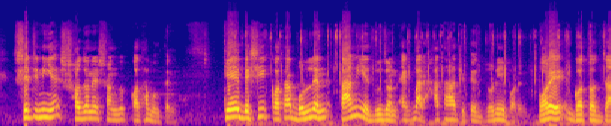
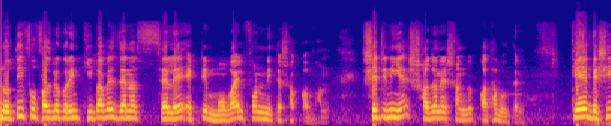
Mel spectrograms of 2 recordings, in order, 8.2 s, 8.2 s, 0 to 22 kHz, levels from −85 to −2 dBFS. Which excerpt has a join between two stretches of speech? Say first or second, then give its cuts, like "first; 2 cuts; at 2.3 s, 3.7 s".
first; 1 cut; at 7.0 s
